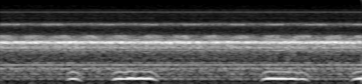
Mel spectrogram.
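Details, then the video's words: Nesting great horned owl pair in Georgia, using an abandoned bald eagle nest in a storm-damaged pine; short hoot, longer hoot, pause, then another long hoot and a final start, steady hum behind. "Sample of Great Horned Owl couple chatting"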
